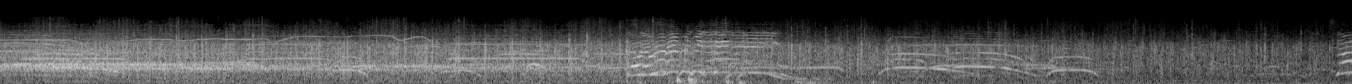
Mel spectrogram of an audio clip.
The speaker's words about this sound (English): let's face it, to pull this march off, these people have worked so hard. How about a terrific round of applause for the National March on Washington Committee?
